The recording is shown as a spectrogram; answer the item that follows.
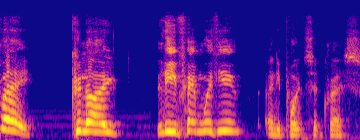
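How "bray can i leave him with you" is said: high, loud shout, raised to carry. A player's character calls out to Bray as Bray climbs up: shouting. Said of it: "Zach shouts out".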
